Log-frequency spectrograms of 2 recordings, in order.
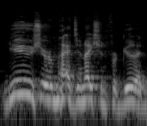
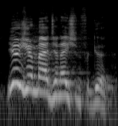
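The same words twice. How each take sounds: First: Said in the usual way. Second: Emphatic repeat. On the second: Shown as a demonstration.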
